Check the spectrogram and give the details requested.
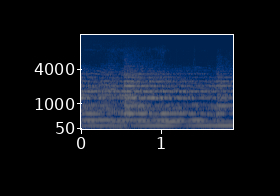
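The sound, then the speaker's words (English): Church bells ring out over a town with a sustained, resonant toll, their overlapping harmonic tones hanging in the air at a steady, moderate volume with no voices present. “Meanwhile, church bells rang out, bringing more townspeople into the streets to join the standoff.”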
